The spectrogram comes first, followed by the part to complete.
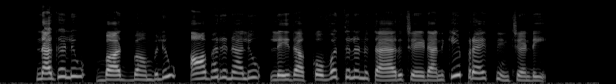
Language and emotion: Telugu, neutral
